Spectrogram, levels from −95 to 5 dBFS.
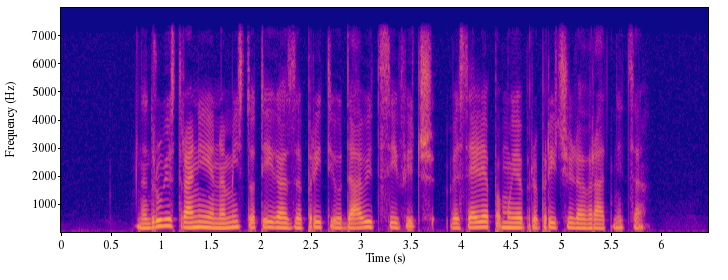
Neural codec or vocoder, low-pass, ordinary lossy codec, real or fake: none; 7.2 kHz; none; real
